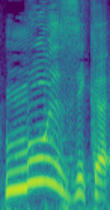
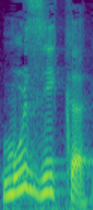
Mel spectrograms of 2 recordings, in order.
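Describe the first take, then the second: First: The stress is on the first syllable. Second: The stress is on the second syllable. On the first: It is the noun meaning music. "Música existe sem acento?" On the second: It is the verb meaning sets to music. "Ele musica os poemas"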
